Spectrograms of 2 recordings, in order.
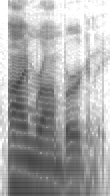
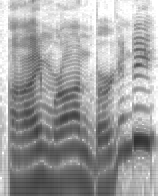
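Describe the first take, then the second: First: It is said as a statement, falling. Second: It is said as a question, rising.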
